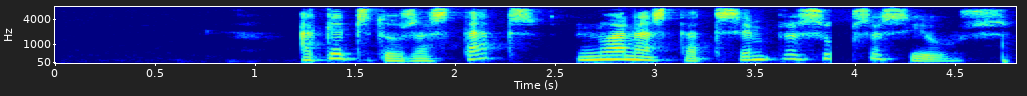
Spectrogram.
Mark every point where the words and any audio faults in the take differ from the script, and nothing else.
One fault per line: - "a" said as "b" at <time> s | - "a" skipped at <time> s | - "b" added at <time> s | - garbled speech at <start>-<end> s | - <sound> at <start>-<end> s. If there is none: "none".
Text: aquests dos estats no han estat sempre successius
- dropout at 3.9-4.0 s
